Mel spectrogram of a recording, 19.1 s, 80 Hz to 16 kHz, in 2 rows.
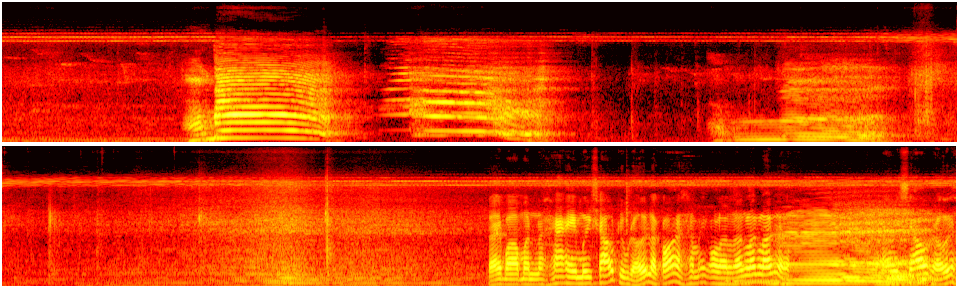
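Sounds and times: cattle mooing: 17.2 - 18.9.

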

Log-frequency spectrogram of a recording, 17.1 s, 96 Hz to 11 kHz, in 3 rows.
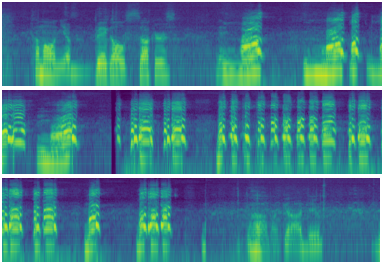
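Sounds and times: goose call moans and honks: 3.4 - 17.0
goose call clucks: 3.6 - 4.0, 4.8 - 17.0.

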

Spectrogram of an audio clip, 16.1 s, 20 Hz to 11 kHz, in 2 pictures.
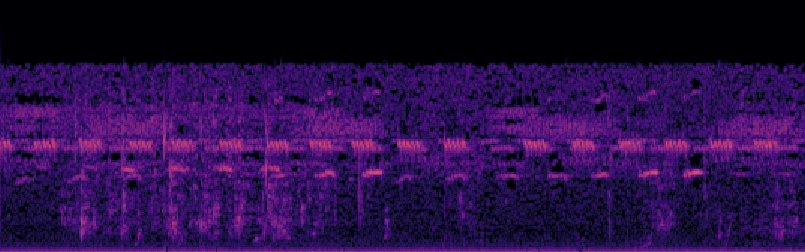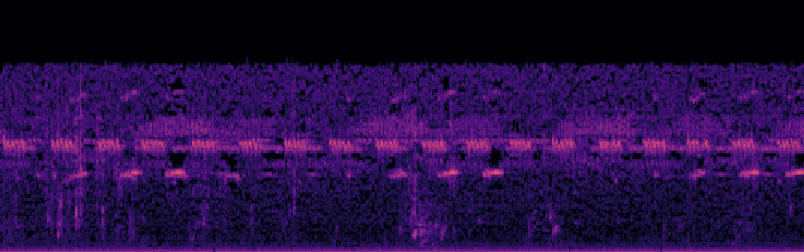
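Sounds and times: crickets chirping: 0.0 - 16.0
steady low hum: 0.0 - 16.0.

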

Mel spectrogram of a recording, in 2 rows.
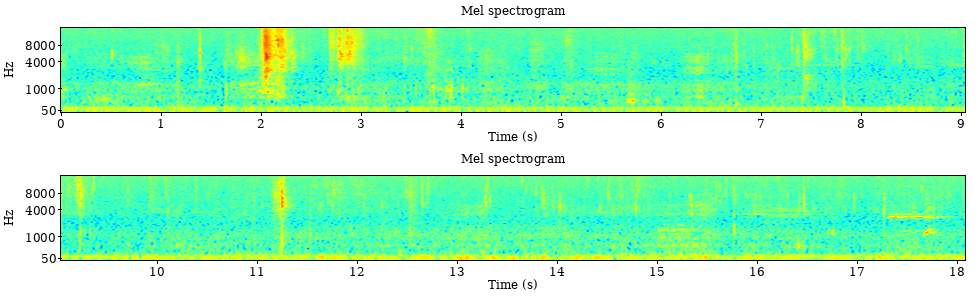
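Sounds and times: steady low hum: 0.0 - 18.0
wet chewing and lip smacks: 0.4 - 4.3, 6.6 - 17.8
fingers squishing rice: 6.4 - 17.9.

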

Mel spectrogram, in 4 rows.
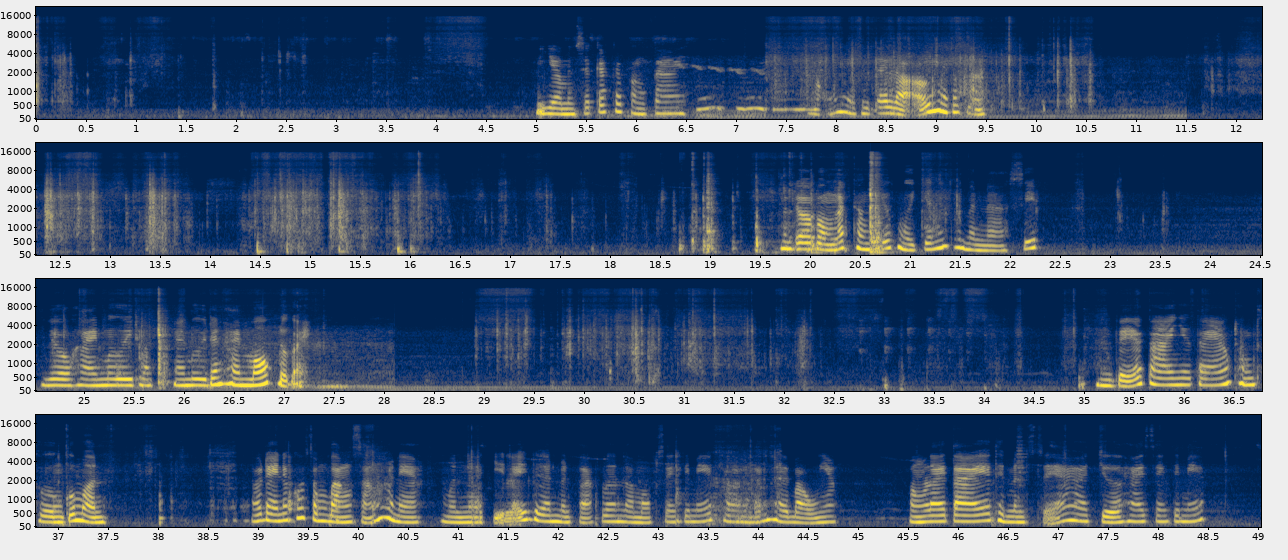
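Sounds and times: stiff paper crinkling: 0.0 - 1.6, 7.3 - 10.8, 11.6 - 20.0, 28.9 - 35.2.

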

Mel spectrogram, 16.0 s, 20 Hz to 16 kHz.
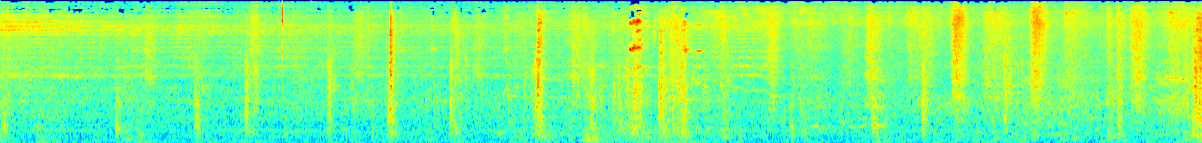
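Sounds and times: train wheels knocking on rail joints: 1.5 - 16.0
high squeak: 8.4 - 10.0.

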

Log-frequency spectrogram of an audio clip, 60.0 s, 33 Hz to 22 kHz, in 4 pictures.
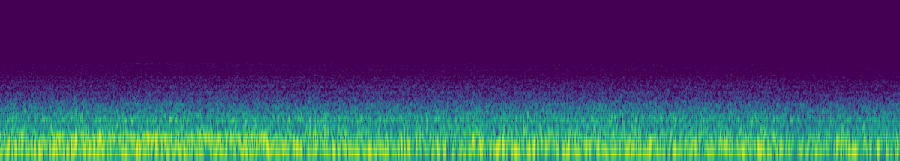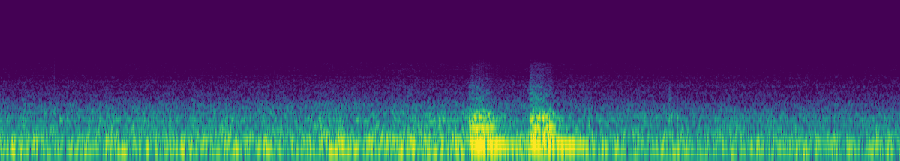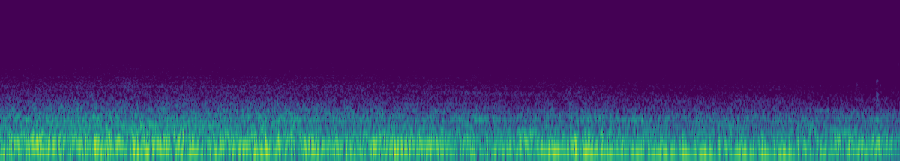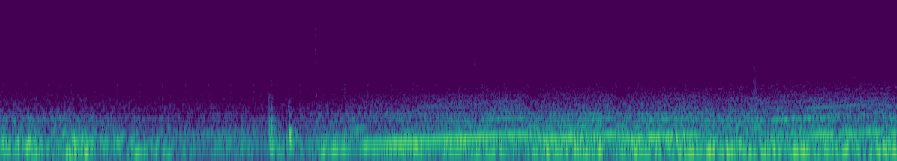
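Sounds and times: car road noise hum: 0.0 - 59.9
knock: 22.8 - 24.8
regular ticks: 44.2 - 58.1.

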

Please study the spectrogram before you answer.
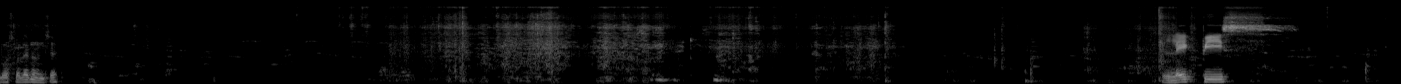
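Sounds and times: plastic bag crinkling: 3.4 - 9.3, 10.8 - 13.0.

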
